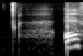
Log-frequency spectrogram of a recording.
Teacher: f is a voiceless labio Dental fricative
